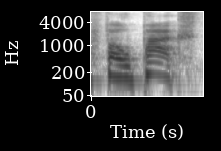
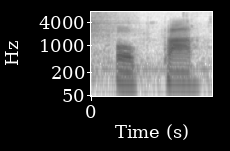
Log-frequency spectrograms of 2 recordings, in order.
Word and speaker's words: faux pas: No, it's faux pas. Yeah, that is such a faux pax to do. Faux pas? Yeah, it's such a faux pax. How do you... X is silent.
